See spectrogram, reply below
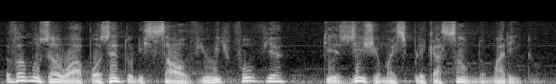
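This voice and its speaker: A dull radio drama recording with music behind. A male narrator reads in a very deep, mellow voice, setting out scripted scenes. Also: big pitch swings, moderate pace.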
